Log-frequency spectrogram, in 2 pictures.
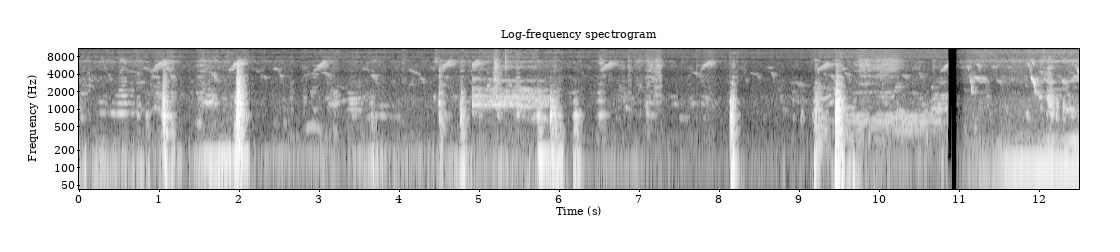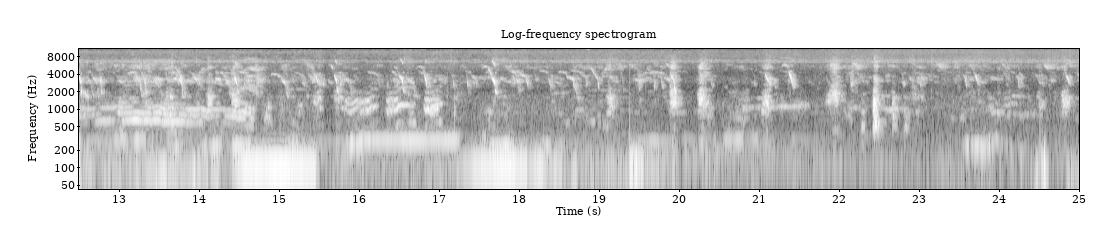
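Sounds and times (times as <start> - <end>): chickens clucking: 0.0 - 25.0.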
